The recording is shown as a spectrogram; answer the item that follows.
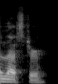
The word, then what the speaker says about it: Leicester: Yep, it's definitely Leicester.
